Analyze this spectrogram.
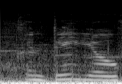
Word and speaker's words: Cundiyo: Cundiyo Fire Station.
